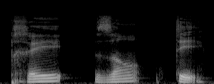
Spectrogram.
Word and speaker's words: présenter: Okay, remember when we get this accent aigu like that on the top of sorry, then you should pronounce it e. All right, and then you combine the two n nasal en. Présenter. Okay.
